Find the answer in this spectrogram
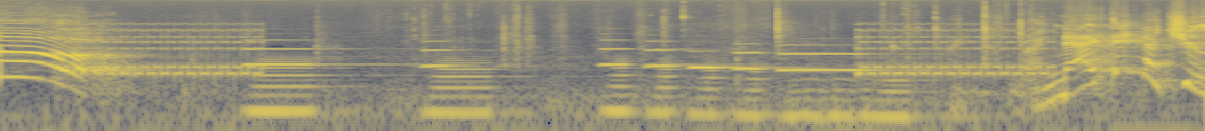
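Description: A house telephone ringing, two rings, about half a second in and again near four seconds in, with light comedic background music of short stepping notes between them. A woman's voice says "Allo" at the start and speaks again near the end.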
